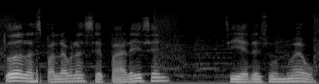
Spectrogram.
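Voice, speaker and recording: A man with a dark, gravelly voice gives a casual video language lesson. He talks patiently to his viewers as friends, repeating words slowly so they can copy the sounds, with faint music underneath. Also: mid-range voice. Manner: addresses viewers often as friends. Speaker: language teacher.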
